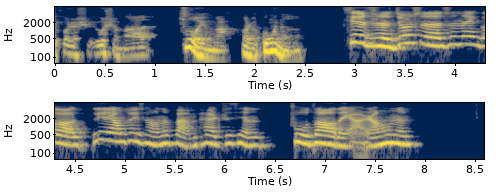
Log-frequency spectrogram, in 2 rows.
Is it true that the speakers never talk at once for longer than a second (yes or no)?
yes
